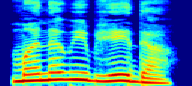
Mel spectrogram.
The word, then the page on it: ಮನವಿಭೇದ: manavi bhēda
